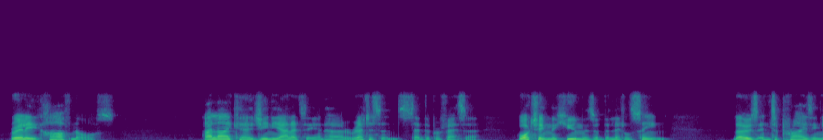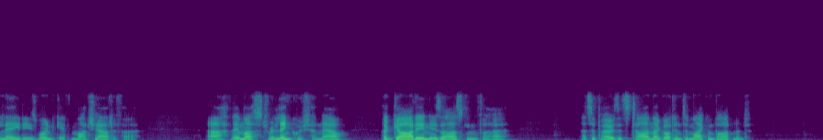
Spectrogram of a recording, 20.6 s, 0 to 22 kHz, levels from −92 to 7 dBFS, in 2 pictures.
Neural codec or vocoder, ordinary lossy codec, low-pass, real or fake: none; Opus, 32 kbps; 7.2 kHz; real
